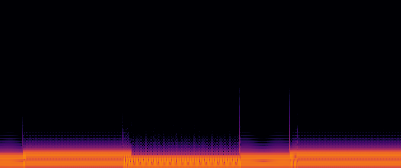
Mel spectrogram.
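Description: Software synthesizer in Reason playing sustained low, nearly pure tones in chords that change every second or two, with a short click at each change.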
